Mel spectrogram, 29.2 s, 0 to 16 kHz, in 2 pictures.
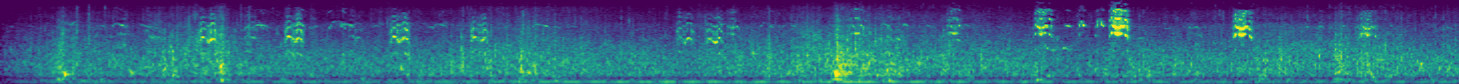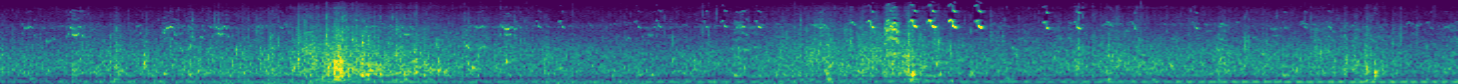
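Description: Outdoor ambience with birds calling: scattered short, high chirps over a steady low hum, with a quick run of calls about 23 seconds in.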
